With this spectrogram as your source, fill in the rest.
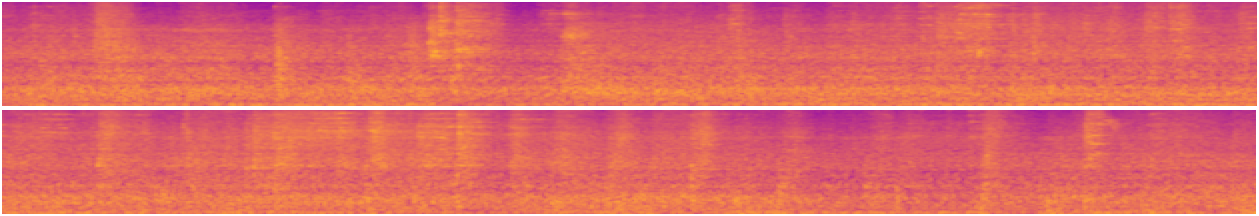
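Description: A freight train rumbles steadily past close by.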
